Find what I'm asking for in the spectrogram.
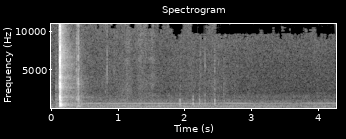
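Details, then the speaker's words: Large DIY CNC machine electronics at first power-up; 24 V power supply emits a thin, steady high-frequency whine in a quiet room. "i don't know if you can hear it through the microphone but there's this high frequency sound coming from one of the power supplies"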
